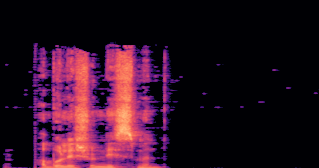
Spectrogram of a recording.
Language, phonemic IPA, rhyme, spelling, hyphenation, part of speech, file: Norwegian Bokmål, /abʊlɪʃʊˈnɪsmn̩/, -ɪsmn̩, abolisjonismen, a‧bo‧li‧sjo‧nis‧men, noun, Nb-abolisjonismen.ogg
- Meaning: definite singular of abolisjonisme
